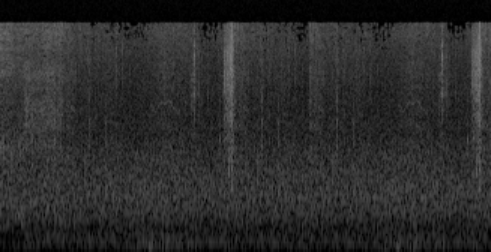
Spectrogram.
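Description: Near silence: a faint steady hiss of outdoor background noise, with a few soft clicks.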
